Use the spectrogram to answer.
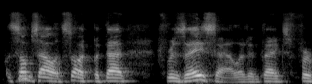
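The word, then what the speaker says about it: frisée: things suck so some salads suck but that frise salad and thanks for pronouncing it properly i always call it freezy and that's like like a little kid with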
